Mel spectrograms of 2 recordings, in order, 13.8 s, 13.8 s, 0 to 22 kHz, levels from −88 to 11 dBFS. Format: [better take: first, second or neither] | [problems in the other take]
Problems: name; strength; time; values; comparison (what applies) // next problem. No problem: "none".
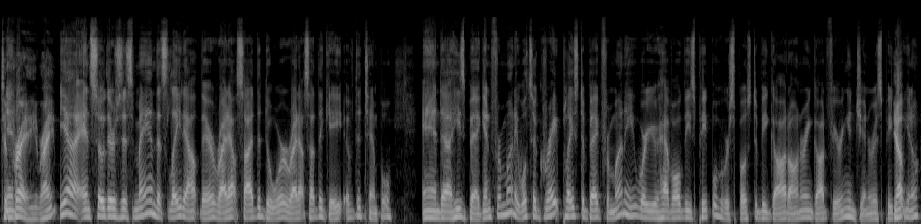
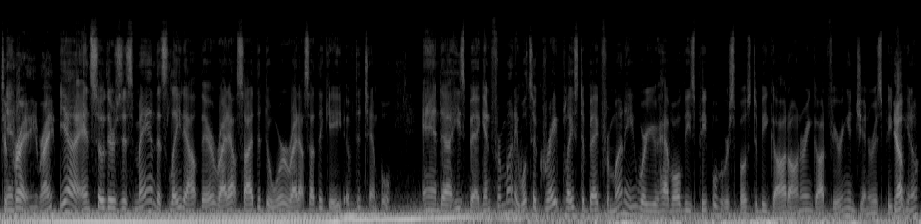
first | low rumble; loud; throughout; 3 dB below the speech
